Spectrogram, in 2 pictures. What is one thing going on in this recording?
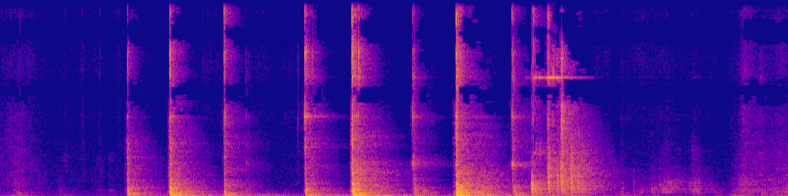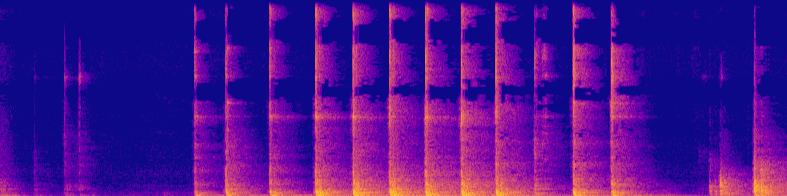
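A metal hammer taps sharply on a metal tool.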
